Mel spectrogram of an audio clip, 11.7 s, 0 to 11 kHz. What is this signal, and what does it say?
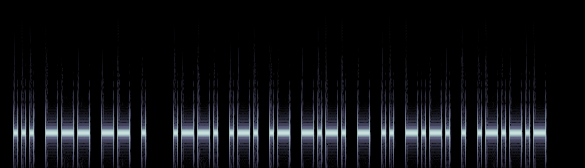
Morse code, heard as a keyed tone, about 15 wpm, 700 Hz. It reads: SOME PRACTICE.
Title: Sentences from Top 1000 Words - Review Part 6 - 15wpm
